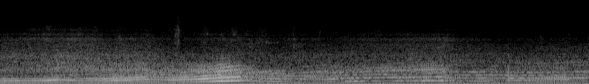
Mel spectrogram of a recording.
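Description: Engine of a competing car on an ice racing track, revving up and down: the pitch climbs to a peak about two seconds in, drops back, then rises and falls more gently.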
